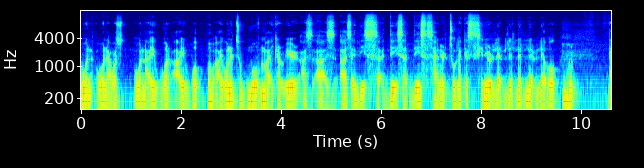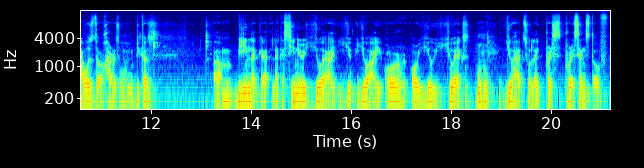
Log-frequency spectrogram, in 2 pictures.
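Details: Adult man who stutters, born in Mexico and based in Texas, speaking in an interview; stuttering.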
